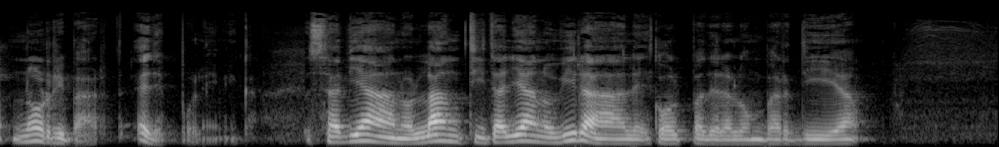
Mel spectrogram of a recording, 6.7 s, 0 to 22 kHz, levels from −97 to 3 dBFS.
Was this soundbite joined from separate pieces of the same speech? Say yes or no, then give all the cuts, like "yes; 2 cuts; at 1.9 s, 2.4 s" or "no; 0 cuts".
yes; 2 cuts; at 2.0 s, 4.3 s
